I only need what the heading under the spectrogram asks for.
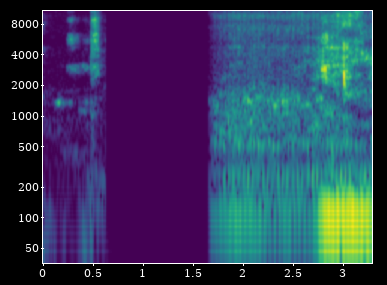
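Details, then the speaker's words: Honda CG 125 single started after replacing the cam gear (garari) and refitting the cylinder and head to cure a cam-gear noise. Steady, even idle with a firm low rumble and no top-end ticking: the noise is gone. "तो दोस्तों हमने गाड़ी start कर ली है अ इजन का आवाज भी सुना देते हैं का साउंड भी आपको सुना देते हैं इंजन का आवाज आप सुन ले अलुला इजन इसत इसका साउंड प्रूफ हो चुका है"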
